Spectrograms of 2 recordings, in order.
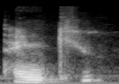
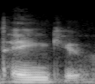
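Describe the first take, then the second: First: It is said loudly and clearly. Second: It is said quietly and meekly.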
